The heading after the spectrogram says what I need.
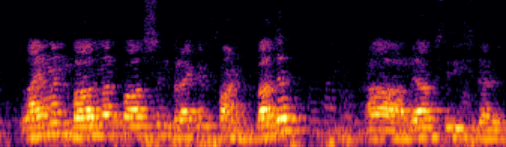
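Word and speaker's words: Pfund: अब ये क्या अभी फंड यार, ये साइलेंट पी है, ये पी डॉट फंड नहीं है, ये फंड है।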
